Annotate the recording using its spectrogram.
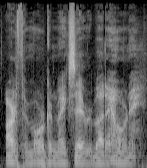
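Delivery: put-on southern outlaw voice, quick; southern cowboy voice. Back in the Arthur Morgan voice.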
